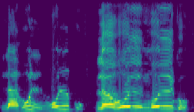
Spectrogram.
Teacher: ہا کی ادائیگی کا خاص خیال رکھیں، حمزہ ادا نہ ہو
